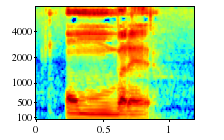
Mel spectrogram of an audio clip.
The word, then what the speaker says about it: hombre: «Hombre» – это мужчина. Ну, как «hombre», но «h» не читается.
